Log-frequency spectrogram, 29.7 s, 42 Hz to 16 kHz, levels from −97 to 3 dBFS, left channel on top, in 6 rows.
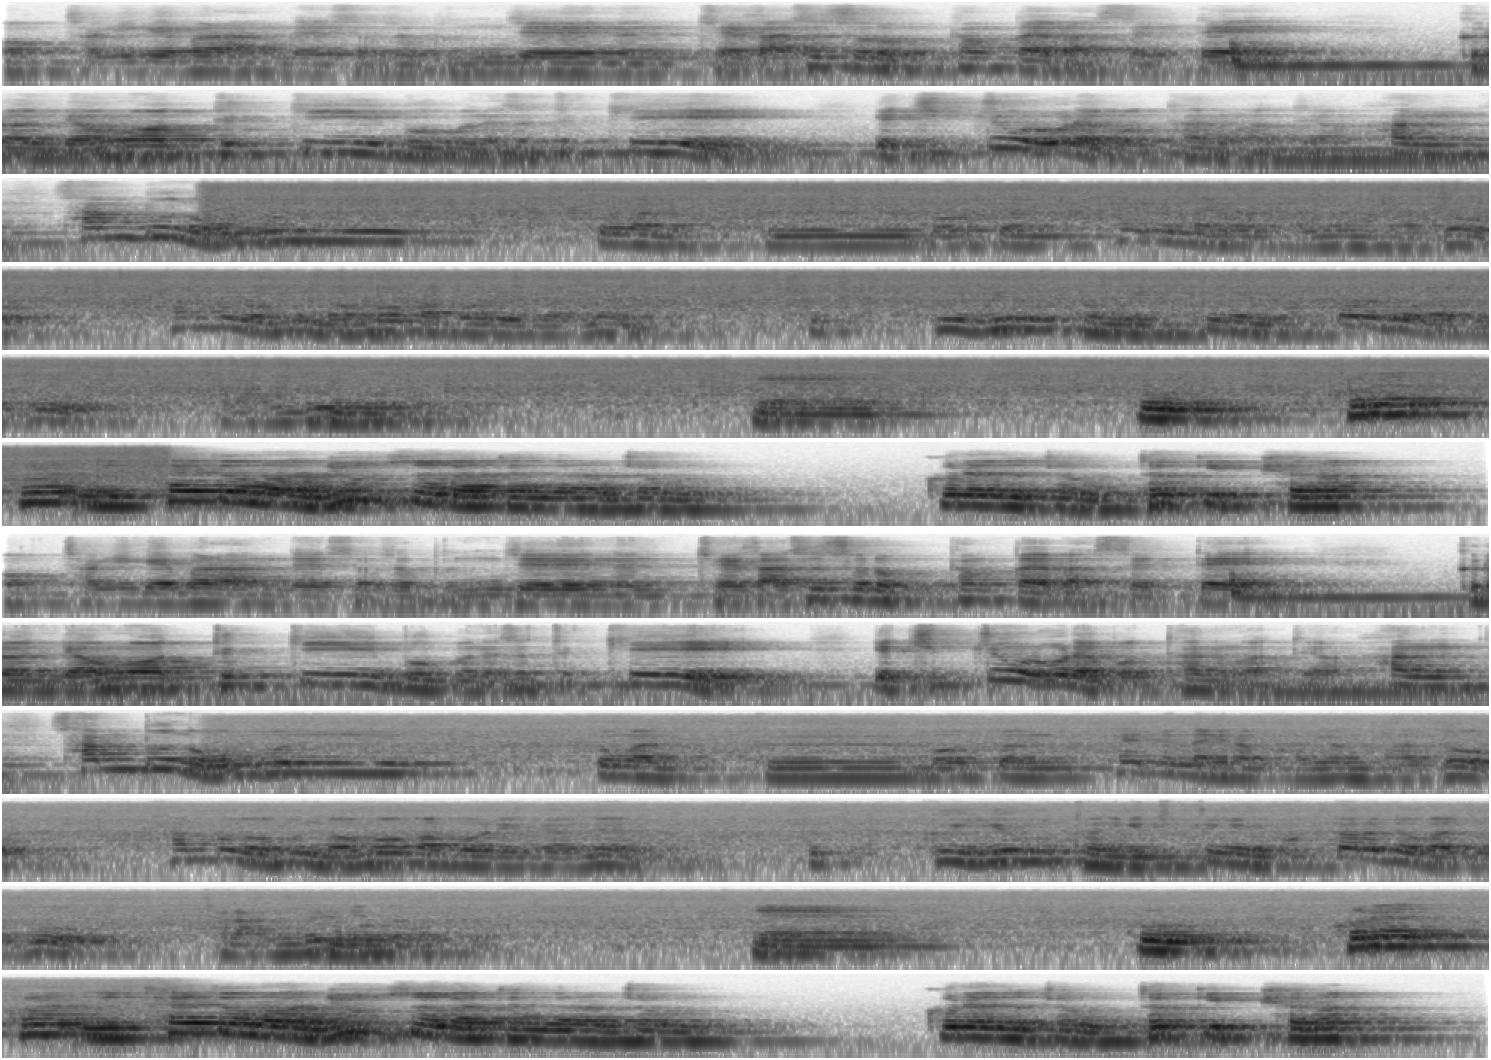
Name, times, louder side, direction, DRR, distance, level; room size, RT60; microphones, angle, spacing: voice 1, 0.0-4.2 4.9-7.5 7.9-11.3 11.9-15.0 15.4-17.1 17.5-20.2 20.5-21.5, right 2 dB, 70° right, 6 dB, 0.9 m, -25 dB
sound 1, 4.0-9.9, left 3 dB, 65° left, 1.2 m, -36 dB
sound 2, 10.6-25.4, left 7 dB, 40° left, 0.4 m, -30 dB
voice 2, 22.3-22.8 23.6-24.0 24.3-27.2 27.9-29.2, equal, 10° right, 1 dB, 0.6 m, -16 dB
10.5 x 3.9 x 4.2 m, 0.77 s
head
